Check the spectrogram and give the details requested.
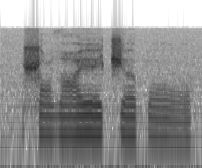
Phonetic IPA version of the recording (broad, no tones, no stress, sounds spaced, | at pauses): ʂ ɔ ðˤ ɛː t͡ʃ ɐː p ɔ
